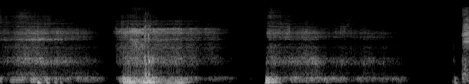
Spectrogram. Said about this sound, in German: Mit einem Mal hört sie ein leises Schnarchen.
